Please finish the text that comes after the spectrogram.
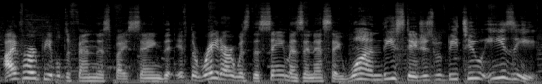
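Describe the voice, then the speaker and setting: A woman's voice: mid-range voice, big pitch swings, a little fast. A woman narrating a scripted video essay as a game reviewer, with a wry, opinionated, conversational manner. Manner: wry, opinionated, conversational asides with mild swearing. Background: background music.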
